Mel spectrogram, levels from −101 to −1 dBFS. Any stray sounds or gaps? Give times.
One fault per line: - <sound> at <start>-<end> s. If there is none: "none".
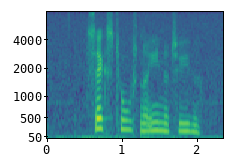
- dropout at 1.2-1.2 s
